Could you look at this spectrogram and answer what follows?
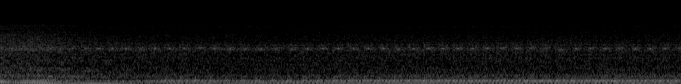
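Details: Ford Focus 2, 1.6 litre 100 hp four-cylinder, recorded from inside the cabin at idle: a faint, loosely regular tapping about three per second under the drone; engine knock, cause not pinned down.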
